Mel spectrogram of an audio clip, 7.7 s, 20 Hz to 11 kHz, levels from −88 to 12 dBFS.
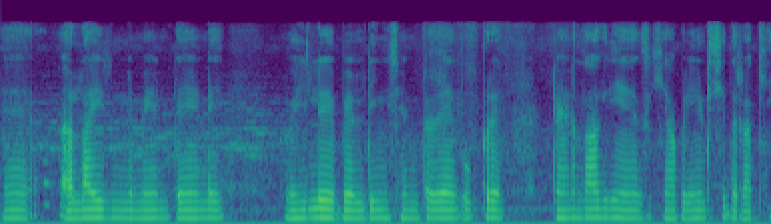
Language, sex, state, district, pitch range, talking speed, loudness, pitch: Hindi, male, Rajasthan, Churu, 115-125 Hz, 125 wpm, -21 LUFS, 120 Hz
